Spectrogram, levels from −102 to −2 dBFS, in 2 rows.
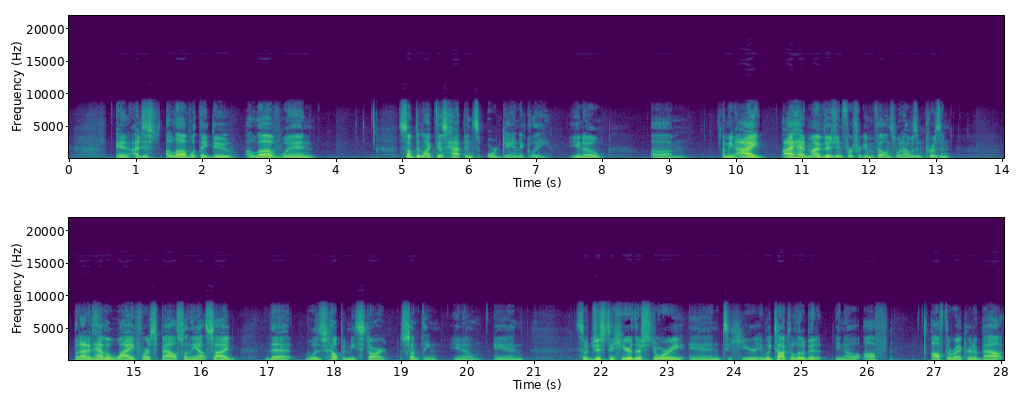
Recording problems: high frequencies cut off; noticeable; nothing above 8 kHz

